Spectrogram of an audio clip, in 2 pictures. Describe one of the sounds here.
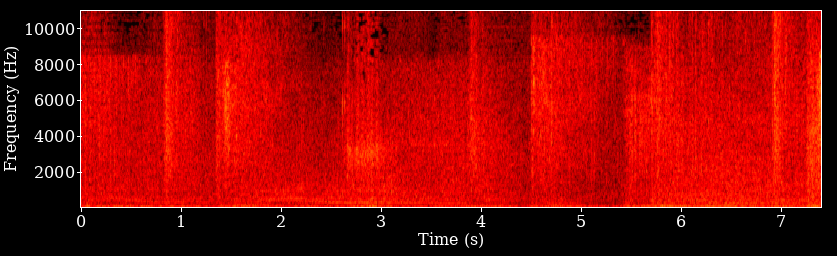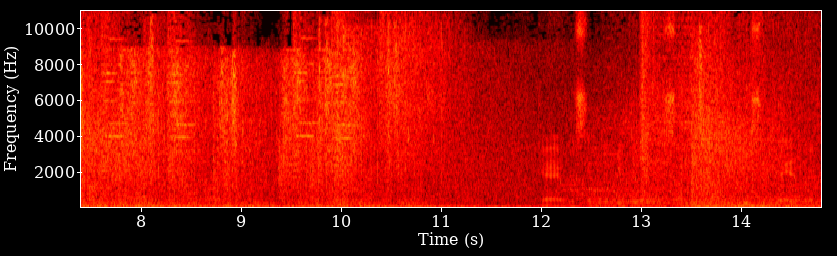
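A huge beast roars and growls.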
